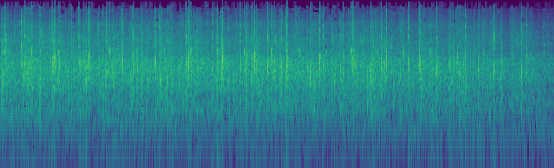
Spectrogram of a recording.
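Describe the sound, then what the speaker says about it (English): A crowd at a chamber of commerce holiday breakfast gives a warm, sustained round of applause honoring chamber life members, dense clapping that holds steady and tapers slightly at the end. "Would we please give them all a nice round of applause?"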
